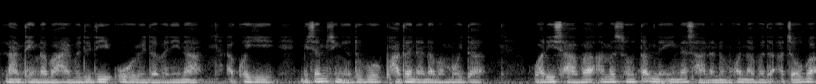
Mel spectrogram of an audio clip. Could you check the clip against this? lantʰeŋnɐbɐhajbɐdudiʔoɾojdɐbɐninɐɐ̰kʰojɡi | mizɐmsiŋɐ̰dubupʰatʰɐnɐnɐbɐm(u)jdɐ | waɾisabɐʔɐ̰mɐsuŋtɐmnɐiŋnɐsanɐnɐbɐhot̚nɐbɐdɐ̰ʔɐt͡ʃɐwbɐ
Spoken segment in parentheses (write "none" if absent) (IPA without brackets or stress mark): o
